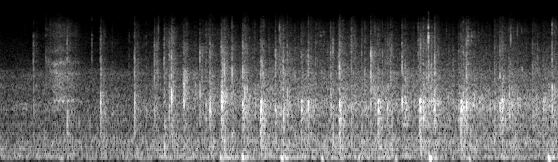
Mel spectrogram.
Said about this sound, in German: Da gibt's Applaus.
